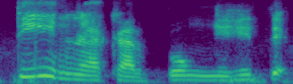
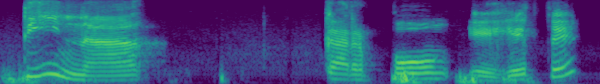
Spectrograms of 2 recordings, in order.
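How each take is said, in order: First: Said in the usual way. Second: "Tina Carpón Ejete" dicho despacio, palabra por palabra; dictado lento. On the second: Shown as a demonstration. (ejemplo leído lentamente)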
